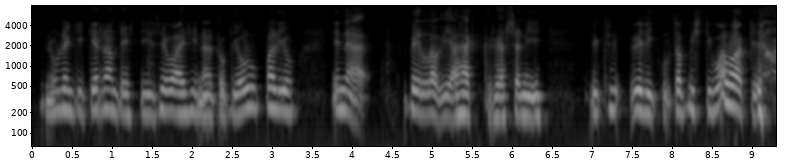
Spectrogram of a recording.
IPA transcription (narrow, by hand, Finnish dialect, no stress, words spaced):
minulːeŋkiŋ kerːɑn tehtiːn̞ se ʋɑ ei siːnæi toki olːup pɑljo enæː pelːɑʋiɑ hækːyræsːæ niː yks ʋelikultɑ pisti ʋɑlɑkeɑn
